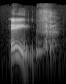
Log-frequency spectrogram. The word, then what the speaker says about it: eighth: on my 10th attempt eighth eighth eighth eth refers to the number eight of something the pronunciation might be a little tricky so be careful with this one I live on the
